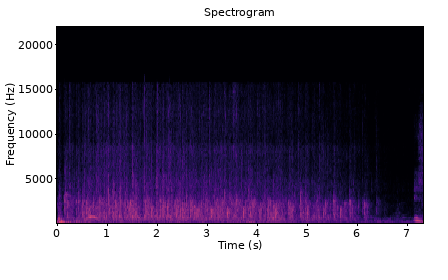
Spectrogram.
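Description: An audience in a hall murmurs and chatters.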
